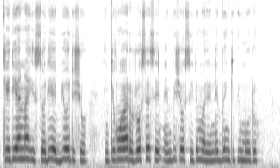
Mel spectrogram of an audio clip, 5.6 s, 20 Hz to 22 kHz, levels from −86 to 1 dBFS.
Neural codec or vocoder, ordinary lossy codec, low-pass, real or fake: none; none; none; real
